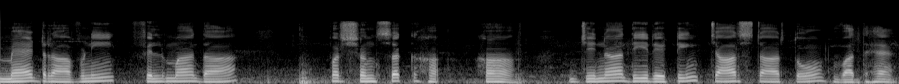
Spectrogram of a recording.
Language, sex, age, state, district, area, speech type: Punjabi, male, 18-30, Punjab, Hoshiarpur, urban, read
